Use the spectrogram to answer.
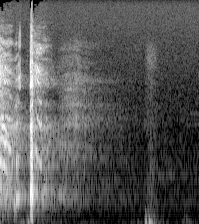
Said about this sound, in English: Got to the church and started coughing. What's going on? I said, oh, I'm going through deliverance.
